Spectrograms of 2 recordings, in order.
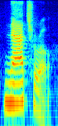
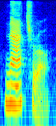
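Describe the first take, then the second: No difference in how they are said.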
